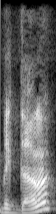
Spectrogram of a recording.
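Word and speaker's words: McDonagh: Mcdana.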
